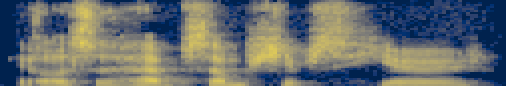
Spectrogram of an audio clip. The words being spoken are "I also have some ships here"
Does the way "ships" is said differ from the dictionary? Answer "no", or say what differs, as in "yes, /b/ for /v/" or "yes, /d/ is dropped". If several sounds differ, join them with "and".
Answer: no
